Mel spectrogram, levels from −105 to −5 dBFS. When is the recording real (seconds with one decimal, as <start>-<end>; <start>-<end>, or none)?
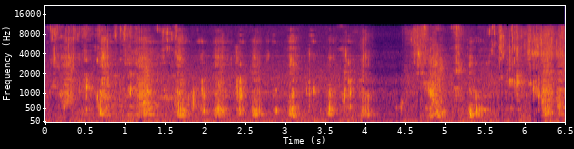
0.0-4.0; 4.5-6.5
